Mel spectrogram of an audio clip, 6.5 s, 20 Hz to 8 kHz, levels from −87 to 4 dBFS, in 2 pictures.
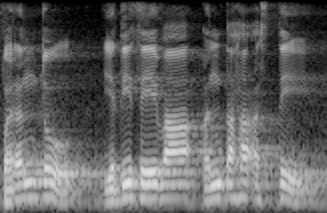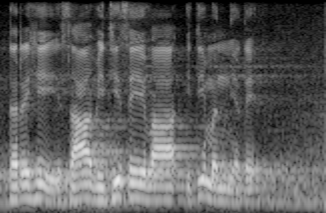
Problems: background sounds at intervals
